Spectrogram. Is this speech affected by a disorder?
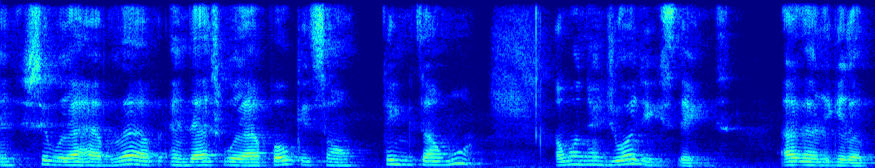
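Yes: ALS.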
